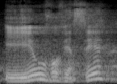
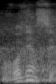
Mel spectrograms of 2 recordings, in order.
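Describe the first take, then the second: First: It is a doubtful question with rising end. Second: It is a confident statement with falling end.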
